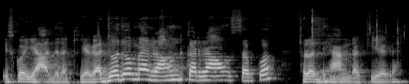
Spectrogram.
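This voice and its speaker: At normal speed, a man with a mid-range voice and big pitch swings teaches a Hindi science lesson containing English terms. He asks questions, supplies the answers, and repeats key words while he writes.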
